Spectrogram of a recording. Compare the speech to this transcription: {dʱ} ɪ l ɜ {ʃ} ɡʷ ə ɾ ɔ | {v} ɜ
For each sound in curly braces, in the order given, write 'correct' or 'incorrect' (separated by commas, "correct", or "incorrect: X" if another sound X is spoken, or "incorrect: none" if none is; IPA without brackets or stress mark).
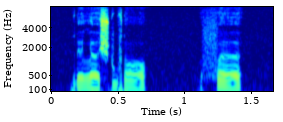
incorrect: ɾ, correct, incorrect: f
